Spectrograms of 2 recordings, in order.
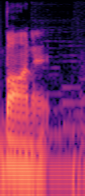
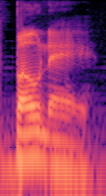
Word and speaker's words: Bonet: thank you Darnell leak this is how you pronounce it and I was saying Bonnet it's Bonet which of course it is because it it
